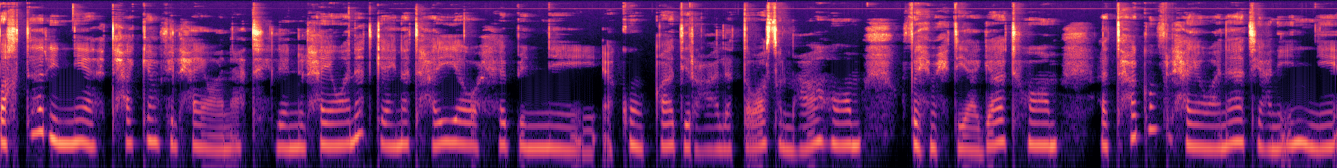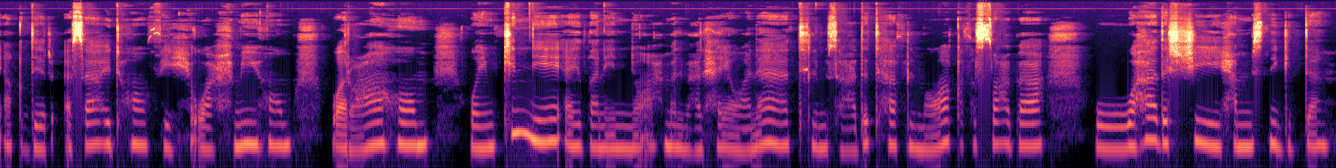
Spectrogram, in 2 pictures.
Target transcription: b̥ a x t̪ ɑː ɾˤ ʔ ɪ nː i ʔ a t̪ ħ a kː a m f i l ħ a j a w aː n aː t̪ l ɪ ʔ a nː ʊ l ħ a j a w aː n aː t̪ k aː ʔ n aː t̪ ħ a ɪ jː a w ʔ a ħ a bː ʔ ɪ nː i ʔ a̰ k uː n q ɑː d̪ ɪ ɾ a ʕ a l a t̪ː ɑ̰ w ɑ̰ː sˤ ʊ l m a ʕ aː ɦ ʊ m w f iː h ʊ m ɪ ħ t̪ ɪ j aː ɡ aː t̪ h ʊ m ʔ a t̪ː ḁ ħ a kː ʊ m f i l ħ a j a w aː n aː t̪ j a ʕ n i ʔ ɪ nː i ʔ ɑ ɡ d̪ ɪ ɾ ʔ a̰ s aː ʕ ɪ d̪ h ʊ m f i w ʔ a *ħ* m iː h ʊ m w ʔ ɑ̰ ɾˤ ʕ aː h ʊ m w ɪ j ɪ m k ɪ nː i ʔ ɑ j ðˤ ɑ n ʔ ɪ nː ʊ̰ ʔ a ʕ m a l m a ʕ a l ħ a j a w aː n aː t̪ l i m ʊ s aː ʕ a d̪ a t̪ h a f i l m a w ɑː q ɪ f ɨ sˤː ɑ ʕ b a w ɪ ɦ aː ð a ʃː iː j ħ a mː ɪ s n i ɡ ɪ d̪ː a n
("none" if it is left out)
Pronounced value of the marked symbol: ħ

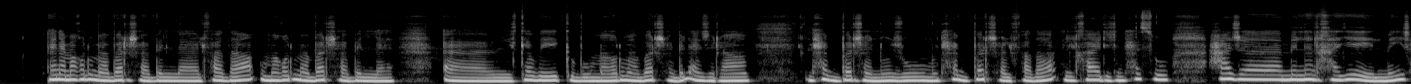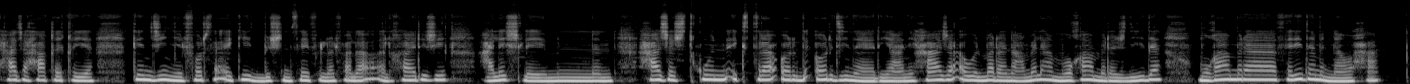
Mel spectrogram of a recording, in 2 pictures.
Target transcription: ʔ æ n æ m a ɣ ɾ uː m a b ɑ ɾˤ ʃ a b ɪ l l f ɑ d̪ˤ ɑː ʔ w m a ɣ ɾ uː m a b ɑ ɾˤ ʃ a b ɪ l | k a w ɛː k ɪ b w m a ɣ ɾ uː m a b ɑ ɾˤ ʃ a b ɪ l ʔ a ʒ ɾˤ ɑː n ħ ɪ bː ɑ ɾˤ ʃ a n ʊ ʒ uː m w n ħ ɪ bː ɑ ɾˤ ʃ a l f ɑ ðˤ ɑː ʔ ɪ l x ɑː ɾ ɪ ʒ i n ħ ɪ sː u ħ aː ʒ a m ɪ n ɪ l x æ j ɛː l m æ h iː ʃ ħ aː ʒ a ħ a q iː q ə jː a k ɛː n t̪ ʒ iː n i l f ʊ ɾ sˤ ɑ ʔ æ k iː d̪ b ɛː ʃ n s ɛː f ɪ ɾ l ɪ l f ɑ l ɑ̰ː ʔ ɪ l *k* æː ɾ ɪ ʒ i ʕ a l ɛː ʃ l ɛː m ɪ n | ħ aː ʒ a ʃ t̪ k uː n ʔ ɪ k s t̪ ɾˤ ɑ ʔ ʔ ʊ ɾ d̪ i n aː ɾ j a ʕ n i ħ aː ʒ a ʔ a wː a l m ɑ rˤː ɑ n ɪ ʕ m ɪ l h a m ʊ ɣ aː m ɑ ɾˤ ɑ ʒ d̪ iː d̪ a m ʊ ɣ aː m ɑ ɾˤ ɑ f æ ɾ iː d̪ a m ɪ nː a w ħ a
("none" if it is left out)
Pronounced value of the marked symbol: x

